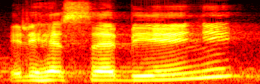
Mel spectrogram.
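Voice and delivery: usual speaking voice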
